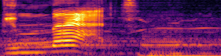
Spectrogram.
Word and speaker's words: gnat: You know, we both work for the king, but compared to me, you are a gnat. It's a G. Silent. It's Nat.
